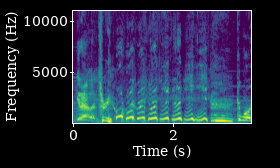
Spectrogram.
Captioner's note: cackling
